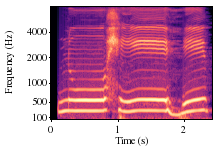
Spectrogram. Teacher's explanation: واو ساکن سے پہلے پیش ہے تو واو مدہ ہوگا، ایک الف دو حرکات کے برابر کھینچ کر پڑھیں گے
